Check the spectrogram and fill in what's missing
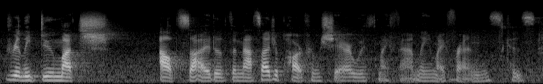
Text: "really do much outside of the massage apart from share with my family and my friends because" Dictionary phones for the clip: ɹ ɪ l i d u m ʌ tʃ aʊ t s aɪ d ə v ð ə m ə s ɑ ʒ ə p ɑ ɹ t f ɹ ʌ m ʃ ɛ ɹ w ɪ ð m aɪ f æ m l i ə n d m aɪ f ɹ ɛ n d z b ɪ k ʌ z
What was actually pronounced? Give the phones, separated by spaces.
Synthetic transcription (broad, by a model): ɹ ɪ l i d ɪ m ʌ tʃ aʊ t s aɪ d ə v ð ə m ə s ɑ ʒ ə p ɑ ɹ t f ɹ ʌ m ʃ ɛ ɹ w ɪ ð m aɪ f æ m l i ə n m aɪ f ɹ ɛ n d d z k ʌ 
